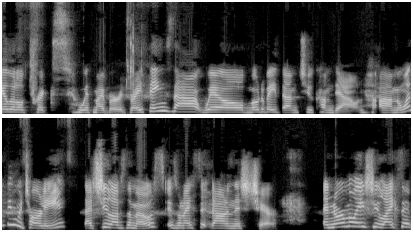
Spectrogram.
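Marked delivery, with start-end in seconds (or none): none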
